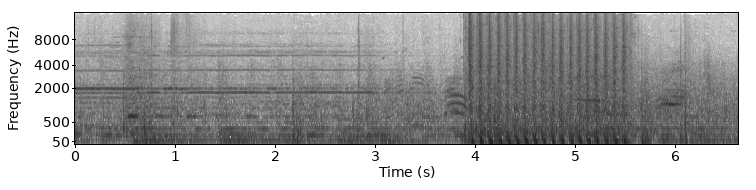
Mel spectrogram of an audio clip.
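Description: Machine gun fire in the video game Battlefield 5: a sharp, rapid burst of evenly spaced shots lasts under two seconds, loud over quieter game ambience.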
